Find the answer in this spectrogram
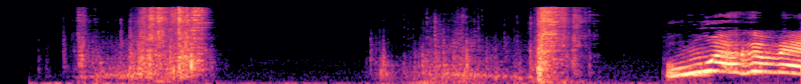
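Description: Metal cutlery clattering in two bursts, like a handful of spoons and forks dropping, the second ending in a sharp clink. A voice starts near the end.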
